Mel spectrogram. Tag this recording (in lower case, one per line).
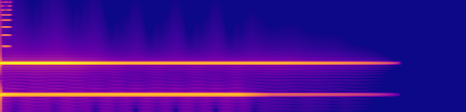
alarm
